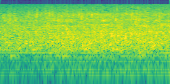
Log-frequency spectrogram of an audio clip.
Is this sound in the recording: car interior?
no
